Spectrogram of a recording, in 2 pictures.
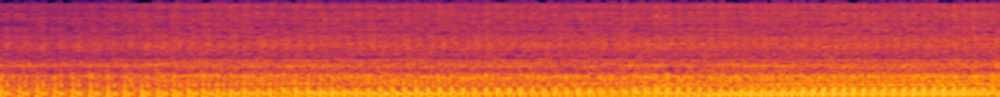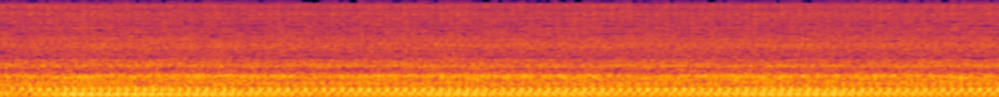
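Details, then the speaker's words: Lawn edger small single-cylinder engine, a no-start, after carburetor service, on bench: quick, even putter settling to a higher steady speed after a few seconds; runs cleanly, likely dirt in the carburetor had prevented running. "So, it runs nicely. And um there's probably a piece of dirt inside the inside the car body itself that prevented it from running."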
